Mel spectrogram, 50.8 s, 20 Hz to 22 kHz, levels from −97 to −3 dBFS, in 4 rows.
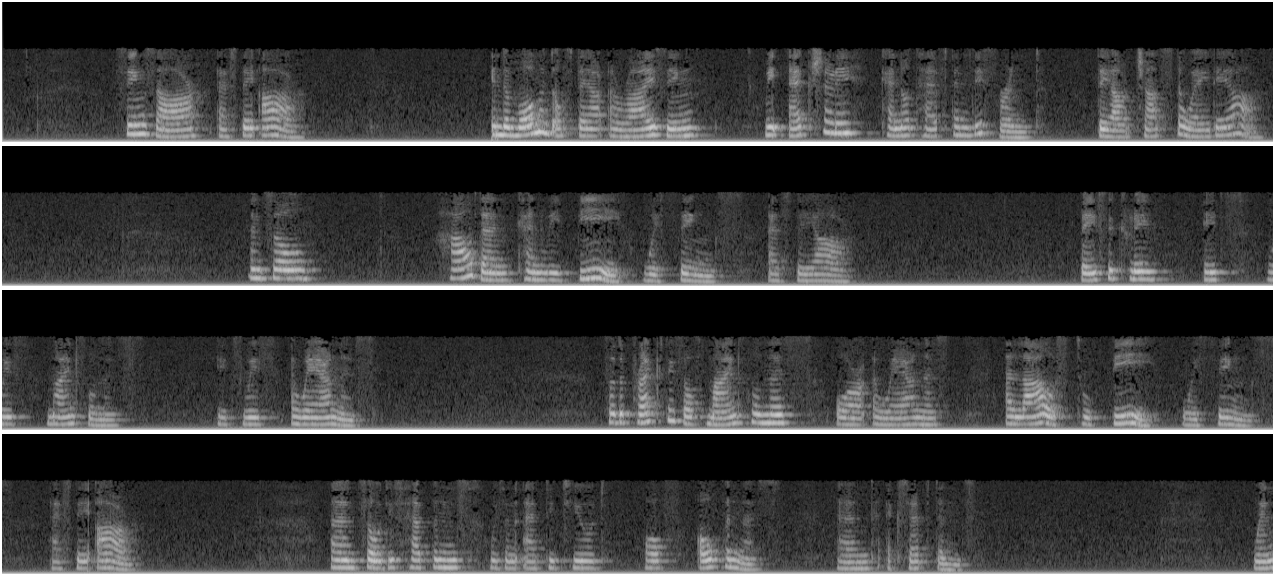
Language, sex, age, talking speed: English, female, 40-59, 85 wpm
